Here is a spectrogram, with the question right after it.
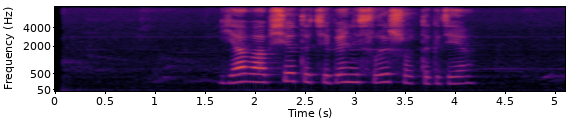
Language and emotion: Russian, neutral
